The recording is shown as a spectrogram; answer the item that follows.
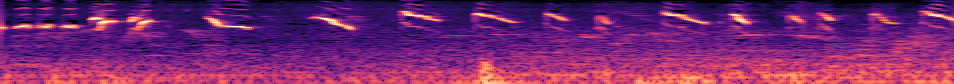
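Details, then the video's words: Oriental white-eye song played to make a silent white-eye sing: a few even high piping notes, then a lively series of sharp downslurred twitters, regularly spaced, over a faint low hum. "pancingan pleci macet bunyi dengan suara ini"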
